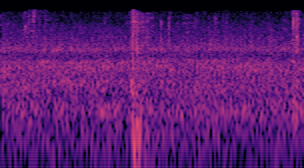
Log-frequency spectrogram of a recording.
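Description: A single sharp thump about a second in, over steady background noise.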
